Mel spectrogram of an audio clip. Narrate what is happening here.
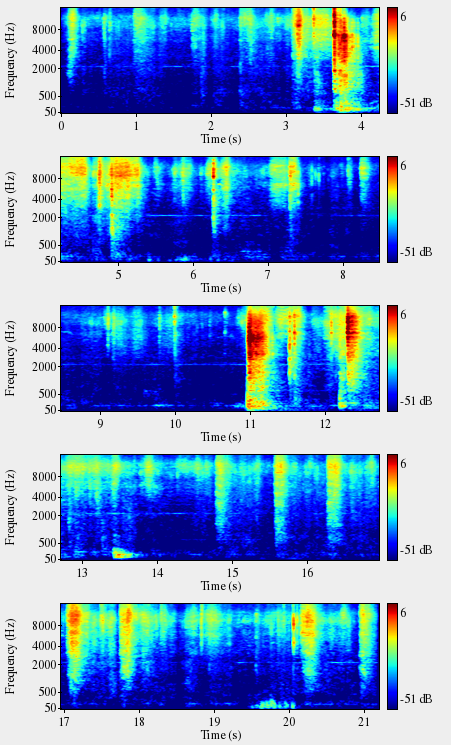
walk toward the door, open the door then close the door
